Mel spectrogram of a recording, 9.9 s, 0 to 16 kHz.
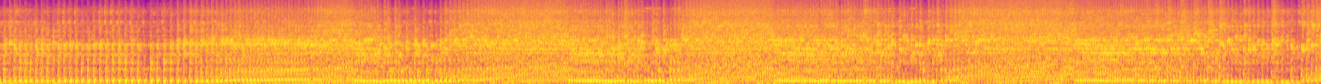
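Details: Street-legal go kart's small single-cylinder engine, first run after sitting 5 years, with a new carburetor and a temporary push-mower fuel tank; runs steadily and picks up cleanly through repeated throttle blips, no misses or stumbles; normal running.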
